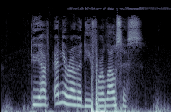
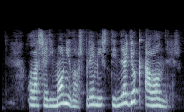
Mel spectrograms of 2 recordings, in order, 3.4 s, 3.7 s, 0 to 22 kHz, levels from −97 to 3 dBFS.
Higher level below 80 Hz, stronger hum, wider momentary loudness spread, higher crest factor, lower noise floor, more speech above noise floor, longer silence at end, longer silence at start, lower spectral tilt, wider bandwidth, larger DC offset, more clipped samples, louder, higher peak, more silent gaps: first, -32 dBFS vs -64 dBFS; neither; first, 20 LU vs 8 LU; about the same, 20 dB vs 16 dB; about the same, -44 dBFS vs -46 dBFS; second, 23 dB vs 29 dB; about the same, 0.05 s vs 0.15 s; second, 0.05 s vs 0.35 s; first, -5.5 dB/octave vs -4 dB/octave; first, 17 kHz vs 7.6 kHz; neither; neither; second, -23 LUFS vs -17 LUFS; about the same, -2 dBFS vs -2 dBFS; neither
